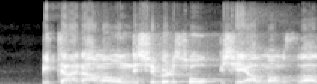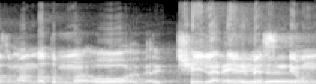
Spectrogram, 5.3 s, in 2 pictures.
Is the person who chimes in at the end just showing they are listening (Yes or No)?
No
